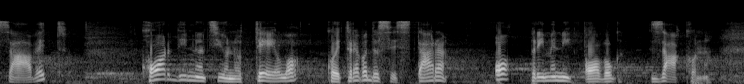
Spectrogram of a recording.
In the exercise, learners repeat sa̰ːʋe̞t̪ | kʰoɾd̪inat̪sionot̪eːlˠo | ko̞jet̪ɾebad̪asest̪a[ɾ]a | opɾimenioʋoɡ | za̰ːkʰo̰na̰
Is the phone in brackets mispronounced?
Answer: no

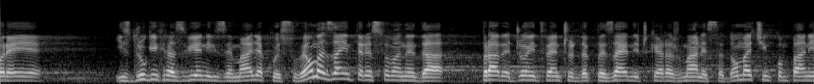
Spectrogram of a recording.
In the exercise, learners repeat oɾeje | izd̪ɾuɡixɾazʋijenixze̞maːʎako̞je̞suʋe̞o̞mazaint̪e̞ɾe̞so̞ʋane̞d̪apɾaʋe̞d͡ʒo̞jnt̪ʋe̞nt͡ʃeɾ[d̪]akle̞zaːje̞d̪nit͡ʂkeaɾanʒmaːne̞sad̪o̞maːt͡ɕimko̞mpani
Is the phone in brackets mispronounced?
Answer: no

